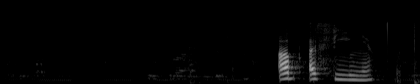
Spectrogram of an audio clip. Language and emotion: Russian, neutral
